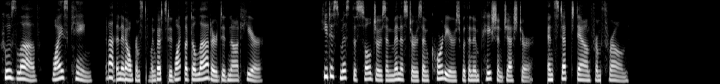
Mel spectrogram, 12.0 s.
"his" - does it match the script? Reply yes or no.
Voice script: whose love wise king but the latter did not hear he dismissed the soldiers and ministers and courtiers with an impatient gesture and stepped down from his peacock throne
no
